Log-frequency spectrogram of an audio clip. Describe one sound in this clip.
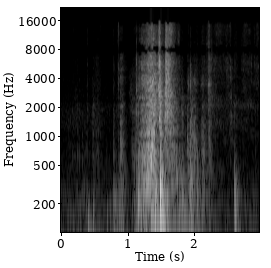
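A paper trimmer blade slides and cuts through paper.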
